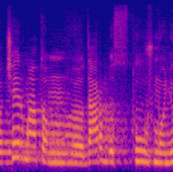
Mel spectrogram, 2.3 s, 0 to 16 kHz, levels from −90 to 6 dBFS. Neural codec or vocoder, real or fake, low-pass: autoencoder, 48 kHz, 128 numbers a frame, DAC-VAE, trained on Japanese speech; fake; 14.4 kHz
